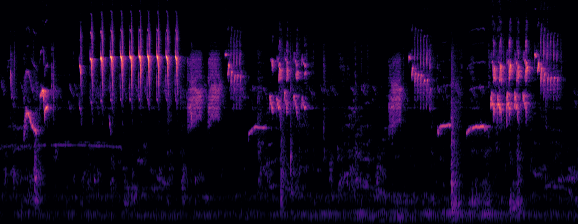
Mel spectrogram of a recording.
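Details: Orange-headed thrush, a local bird from Cililin just past its moult, singing an open, loud plong and teler style: a rapid even trill of about a dozen high notes, then buzzy chattering phrases and short rising whistles.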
